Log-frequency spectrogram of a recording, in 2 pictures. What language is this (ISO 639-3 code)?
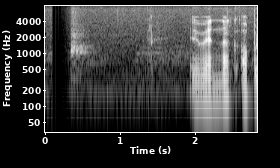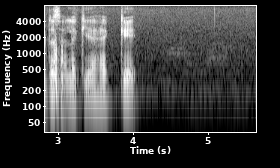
sin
